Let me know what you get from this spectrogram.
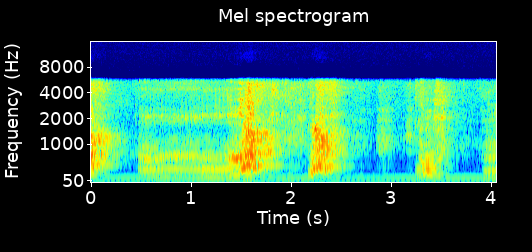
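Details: Pet Rottweiler at home, alarmed by a barbecue grill he seems to think will attack him, while a Doberman watches; a low growly rumble is followed by three sharp barks about a second apart over a steady low hum.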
